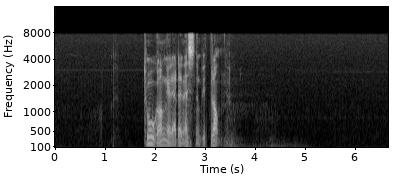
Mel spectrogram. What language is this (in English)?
Norwegian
